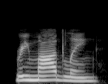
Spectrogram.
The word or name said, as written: remodeling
